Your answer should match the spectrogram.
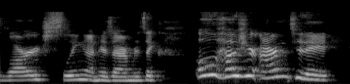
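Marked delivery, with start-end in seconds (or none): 2.0-3.4 high-pitched mock sympathy; fake concern. [name] noticing the sergeant's sling, falsely concerned. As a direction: feign sweet innocence, pitched well up.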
